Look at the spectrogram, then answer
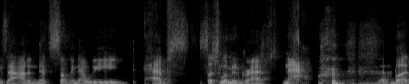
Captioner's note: chuckles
